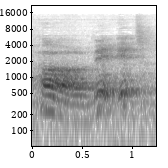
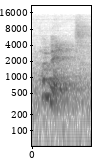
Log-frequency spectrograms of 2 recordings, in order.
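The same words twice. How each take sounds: First: The first vowel is long and drawn out. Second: The first vowel is short and reduced. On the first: The speaker calls it wrong. "We don't need permit" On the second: The speaker calls it right. "but permit. We get the first one over and done with"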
